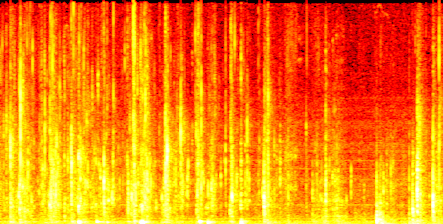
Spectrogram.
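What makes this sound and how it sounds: A large blue hollow plastic water jug, partly filled with water, is held in both hands and tipped and shaken. The water sloshes around inside with hollow, gurgling splashes, broken up by bright clicks and scattered light finger taps on the plastic.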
